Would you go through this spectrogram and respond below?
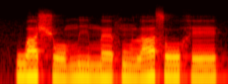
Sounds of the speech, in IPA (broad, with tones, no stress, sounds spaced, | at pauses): w a˧ ʃ o˨ m i˨ m ɛ˨ f ũ˨ l a˨˦ s o˧ h e˧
